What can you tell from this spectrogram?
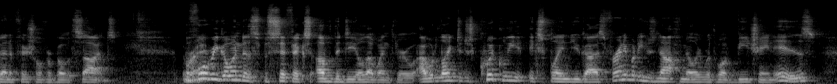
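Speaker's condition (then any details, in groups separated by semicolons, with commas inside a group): No condition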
